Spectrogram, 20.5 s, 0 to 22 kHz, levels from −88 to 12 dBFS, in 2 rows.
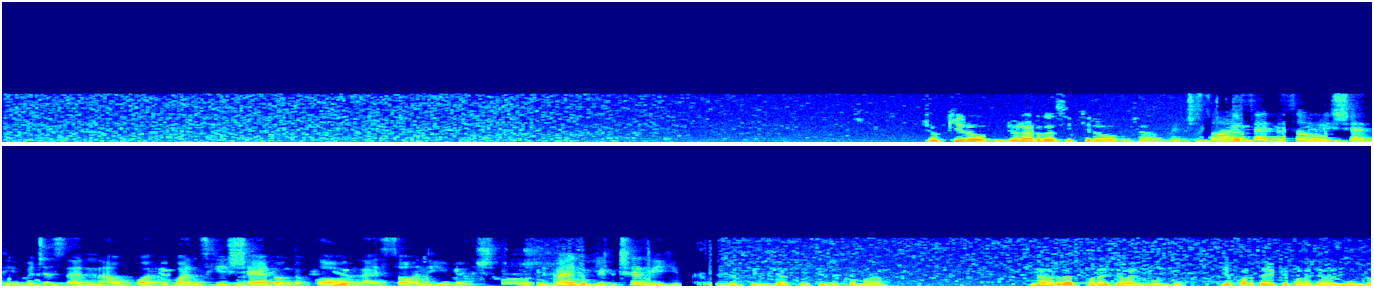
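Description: Throughout the recording the speech carries the marks of overdone noise removal. The background has been pushed to near silence and is dotted with twinkling specks. This comes from a noise reducer set too aggressively: individual frequency bands that sit close to its noise estimate are pulled far down or switched off, and the quieter parts of the speech are removed along with them.

From 8.93 to 9.96 s a delayed copy of the speech is heard, trailing the original by 207 ms and sitting about 15 dB below it. This is an echo leak, most likely from a speakerphone on one side whose echo canceller failed to remove everything its microphone picked up and sent the remainder back. Shorter scraps with the same 207 ms delay follow at 12.59 to 12.65 s and 14.18 to 14.39 s, both much fainter at about 35 dB down. Another, at about 15 dB down, falls at 13.43 to 13.50 s.

Overlapping these, the main speech is repeatedly turned down, dipping by as much as about 40 dB. 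This happens from 8.99 to 12.09 s, from 12.66 to 14.19 s and from 14.64 to 15.66 s. That pattern fits speech suppressed in double talk. It is likely that both sides were talking at once, and the echo canceller, unable to separate the local talker from the loudspeaker echo, attenuated both. The call's microphone processing is also audible in the band limit, with nothing above 8 kHz.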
